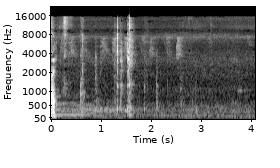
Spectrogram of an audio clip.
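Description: A few light clicks and taps from a plastic seasoning jar being handled over an aluminium cooking pot, bunched in the first two seconds.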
